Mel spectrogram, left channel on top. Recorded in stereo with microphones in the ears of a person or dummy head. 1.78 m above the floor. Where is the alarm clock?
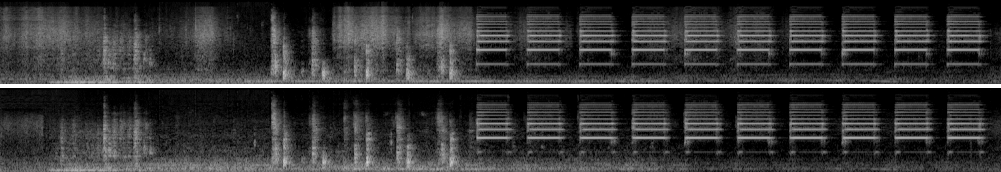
40° left (ahead or behind), 2.5 m.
